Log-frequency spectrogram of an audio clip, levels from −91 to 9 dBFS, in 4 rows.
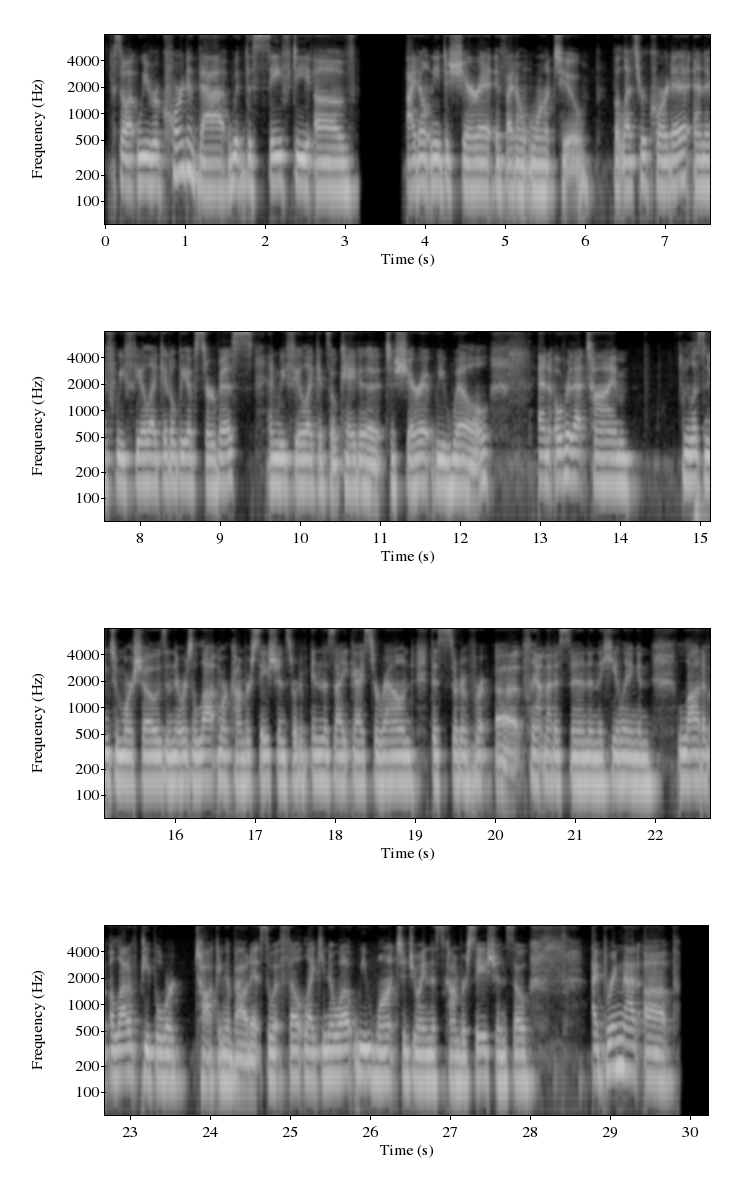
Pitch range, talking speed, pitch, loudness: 135-150 Hz, 210 wpm, 140 Hz, -21 LUFS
